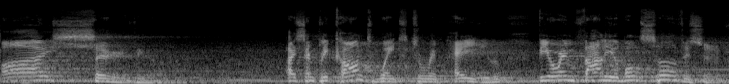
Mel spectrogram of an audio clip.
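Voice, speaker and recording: A man does a high-pitched put-on character voice at a fairly slow pace with long, frequent pauses. Loud background noise and a slight echo are present. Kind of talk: eloquent, flowery. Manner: cheery, eager to please.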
